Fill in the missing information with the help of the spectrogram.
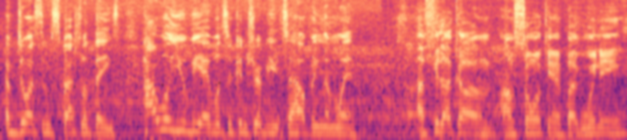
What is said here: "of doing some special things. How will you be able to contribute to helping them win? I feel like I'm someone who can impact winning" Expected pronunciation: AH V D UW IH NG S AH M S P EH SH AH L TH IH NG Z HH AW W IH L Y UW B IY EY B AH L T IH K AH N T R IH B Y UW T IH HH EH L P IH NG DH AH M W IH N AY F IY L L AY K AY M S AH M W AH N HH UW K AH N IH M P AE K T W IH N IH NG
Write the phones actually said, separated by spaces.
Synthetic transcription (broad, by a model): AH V D UW IH NG S AH M S P EH SH L TH IH NG Z HH AW W IH L Y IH B IY EY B L T IH K AH N T R IH B Y UW T IH HH EH L P IH NG DH AH M W IH N AY F IY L L AY K AY M S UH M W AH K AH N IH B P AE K W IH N IH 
